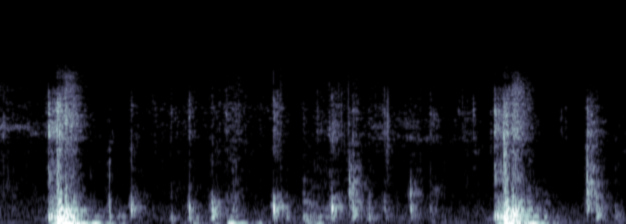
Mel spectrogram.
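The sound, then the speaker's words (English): A wooden closet door thuds shut twice, loud, with rattling, knocking and shuffling sounds in between as it is jostled and secured with a tied-up person shut inside. “Put your nose against the bottom of the door and you'll get plenty of air.”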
